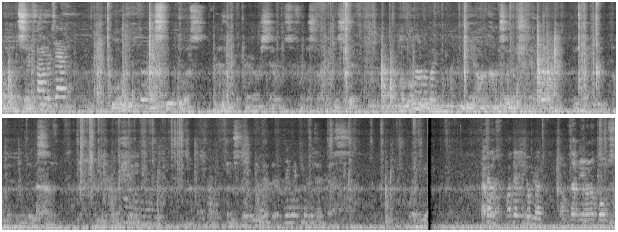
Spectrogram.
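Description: Several men and women talk casually nearby.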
